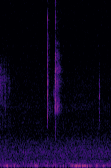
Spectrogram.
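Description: Near silence with two faint computer-mouse clicks in quick succession about a second in.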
